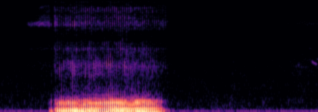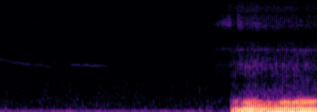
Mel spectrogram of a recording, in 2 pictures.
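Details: A dog snoring in its sleep, with two deep, rattling low snores about five seconds apart and near silence between them apart from a faint steady hum.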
